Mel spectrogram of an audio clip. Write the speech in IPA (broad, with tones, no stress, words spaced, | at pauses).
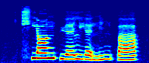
t͡ɕʰjɑ˥ŋ pɥɛ˧˥ljɛ̰˨˩n i˥˩ŋpä˧˥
